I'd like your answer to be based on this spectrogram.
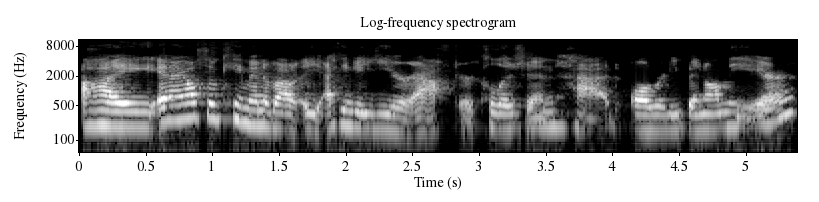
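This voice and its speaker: A woman at medium pitch and moderate pace, vocal fry, very wide pitch swings and hardly any pauses. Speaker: ring announcer. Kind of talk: interview answer.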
